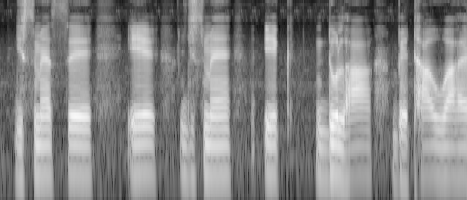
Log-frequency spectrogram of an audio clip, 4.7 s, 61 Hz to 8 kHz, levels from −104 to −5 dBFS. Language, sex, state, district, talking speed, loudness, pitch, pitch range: Hindi, male, Jharkhand, Deoghar, 115 wpm, -17 LUFS, 115 Hz, 115-120 Hz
